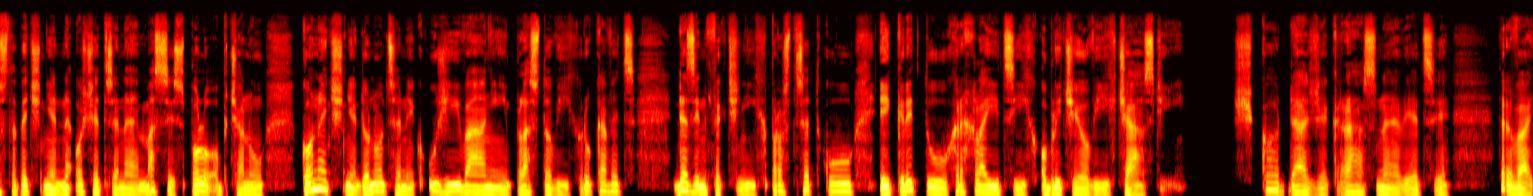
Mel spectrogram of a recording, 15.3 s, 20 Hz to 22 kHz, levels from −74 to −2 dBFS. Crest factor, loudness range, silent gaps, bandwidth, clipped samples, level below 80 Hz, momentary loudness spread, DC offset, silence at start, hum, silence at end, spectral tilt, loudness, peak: 18 dB; 3 LU; 12.02-12.34 s; 16.5 kHz; under 0.1%; -50 dBFS; 7 LU; under 0.1%; 0 s; none; 0 s; -4.5 dB/octave; -19 LUFS; -2 dBFS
